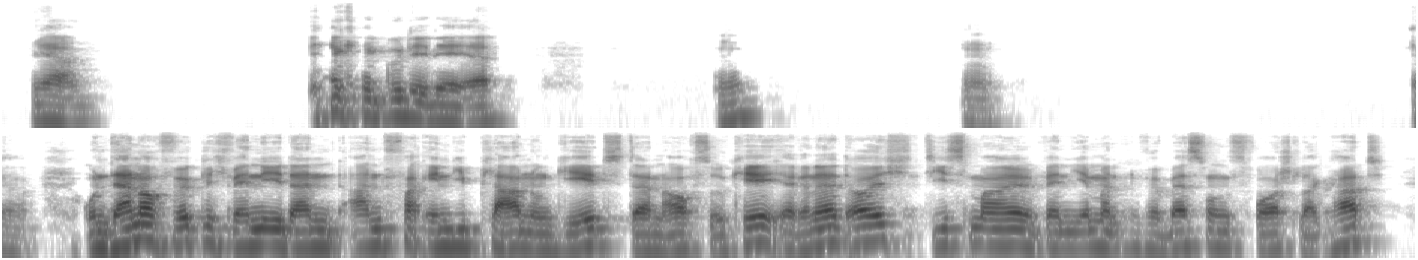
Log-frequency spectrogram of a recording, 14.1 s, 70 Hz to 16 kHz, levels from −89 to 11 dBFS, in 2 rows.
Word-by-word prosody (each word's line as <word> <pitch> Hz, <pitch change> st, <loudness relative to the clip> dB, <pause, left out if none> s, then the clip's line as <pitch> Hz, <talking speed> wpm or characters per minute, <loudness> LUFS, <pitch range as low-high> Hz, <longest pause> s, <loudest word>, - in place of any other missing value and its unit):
Ja. 90 Hz, -2 st, -6 dB, 1.1 s
Ja, 140 Hz, -, -4 dB
g 125 Hz, -1 st, -5 dB
gute 120 Hz, -2 st, -3 dB
Idee, 100 Hz, -2 st, -2 dB
ja. 90 Hz, +1 st, -3 dB, 1.1 s
Mhm. 115 Hz, +4 st, -12 dB, 1.0 s
Mhm. 80 Hz, -1 st, -18 dB, 2.0 s
Ja, -, -, -14 dB, 0.3 s
und 110 Hz, +1 st, -2 dB
dann -, -, +8 dB
auch 150 Hz, -3 st, +6 dB
wirklich, 135 Hz, -1 st, -2 dB
wenn 115 Hz, +1 st, +2 dB
ihr 125 Hz, -1 st, +4 dB
dann 115 Hz, 0 st, +1 dB
anfangt 120 Hz, +1 st, -3 dB
in 115 Hz, +1 st, +1 dB
die 120 Hz, -, -3 dB
Planung 110 Hz, -4 st, +1 dB
geht, 125 Hz, +6 st, 0 dB
dann 100 Hz, -1 st, 0 dB
auch 105 Hz, 0 st, 0 dB
so: 90 Hz, -3 st, -8 dB
„Okay, 135 Hz, +10 st, +5 dB
erinnert 135 Hz, +2 st, +1 dB
euch: 150 Hz, +1 st, +2 dB
Diesmal, 125 Hz, -2 st, 0 dB
wenn 110 Hz, 0 st, -3 dB
jemand 110 Hz, -1 st, -4 dB
'n 110 Hz, -, -15 dB
Verbesserungsvorschlag 105 Hz, 0 st, -4 dB
hat, -, -, 0 dB
115 Hz, 140 wpm, -23 LUFS, 105-125 Hz, 2.0 s, dann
